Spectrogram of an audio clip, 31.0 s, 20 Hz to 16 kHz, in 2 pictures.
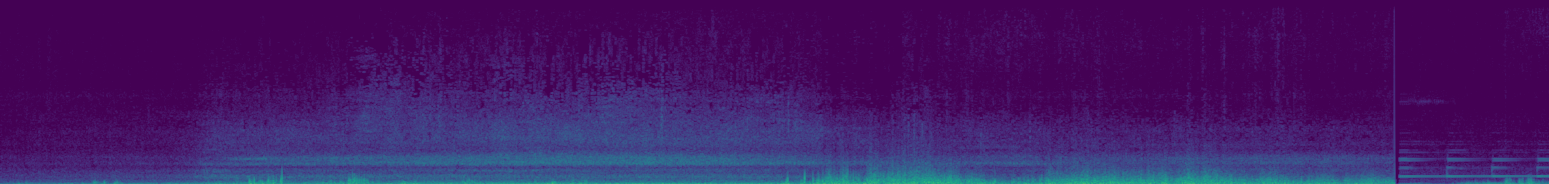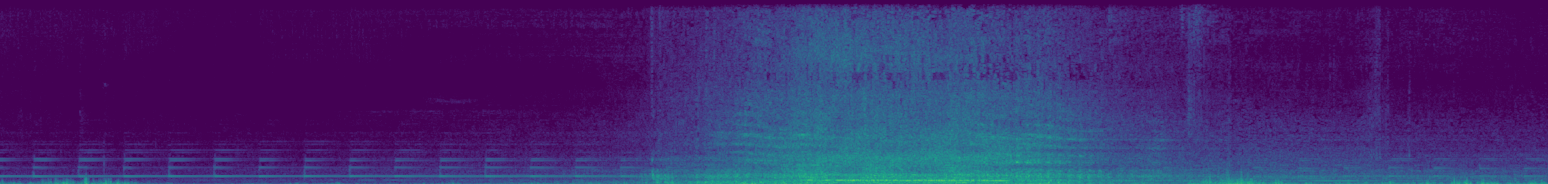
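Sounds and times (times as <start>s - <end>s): wind buffeting microphone: 0.0s - 17.3s, 18.0s - 30.9s
train passing: 0.0s - 30.9s
level-crossing warning bell: 14.0s - 22.1s, 28.0s - 30.9s.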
